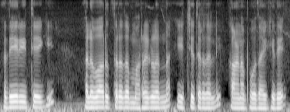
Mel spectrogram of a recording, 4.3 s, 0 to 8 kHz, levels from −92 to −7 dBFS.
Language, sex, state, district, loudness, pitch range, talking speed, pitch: Kannada, male, Karnataka, Koppal, -15 LUFS, 130-140 Hz, 110 wpm, 140 Hz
